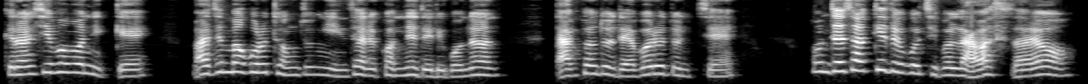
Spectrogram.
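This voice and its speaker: A woman's voice: a little high, expressive, moderate pace. A woman narrating her own marriage story in the first person, in a blunt, indignant, colloquial way.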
